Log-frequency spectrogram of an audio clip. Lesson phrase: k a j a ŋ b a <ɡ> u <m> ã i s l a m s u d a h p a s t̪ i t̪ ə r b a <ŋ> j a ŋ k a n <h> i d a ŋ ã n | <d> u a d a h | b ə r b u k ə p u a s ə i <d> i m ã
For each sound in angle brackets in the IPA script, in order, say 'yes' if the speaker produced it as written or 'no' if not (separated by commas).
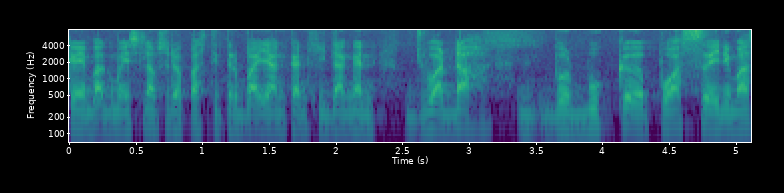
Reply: yes, yes, no, yes, no, no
